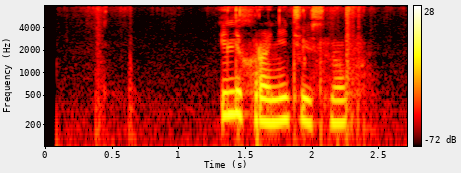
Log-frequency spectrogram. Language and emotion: Russian, neutral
